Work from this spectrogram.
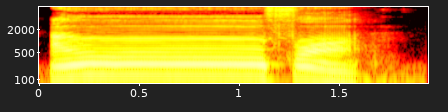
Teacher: Ikhfa yang bertemu sad ini memang agak mirip eng, karena memang sad adalah huruf yang tebal, huruf isti'la. Jadi suara menggema di dalam mulut dengan mengangkat pangkal lidah.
